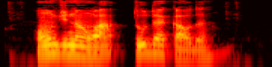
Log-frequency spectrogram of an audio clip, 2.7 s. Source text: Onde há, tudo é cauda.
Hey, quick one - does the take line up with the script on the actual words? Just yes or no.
no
